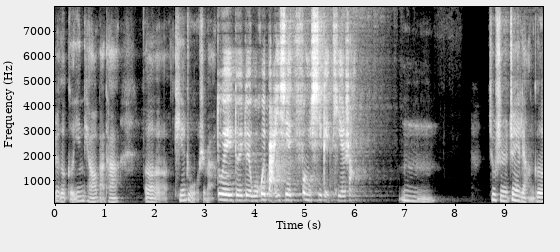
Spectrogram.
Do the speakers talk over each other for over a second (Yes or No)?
No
